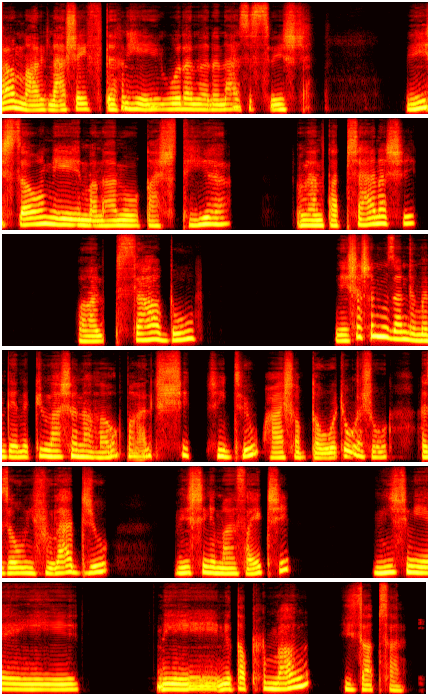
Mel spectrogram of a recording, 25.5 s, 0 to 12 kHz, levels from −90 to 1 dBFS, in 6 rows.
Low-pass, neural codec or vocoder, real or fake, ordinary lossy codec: none; codec, 24 kHz, 0.9 kbps, WavTokenizer, medium music audio release; fake; none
